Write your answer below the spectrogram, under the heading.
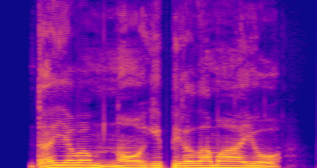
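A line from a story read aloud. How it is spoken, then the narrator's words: Roaring. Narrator (Russian): взревел Федоров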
